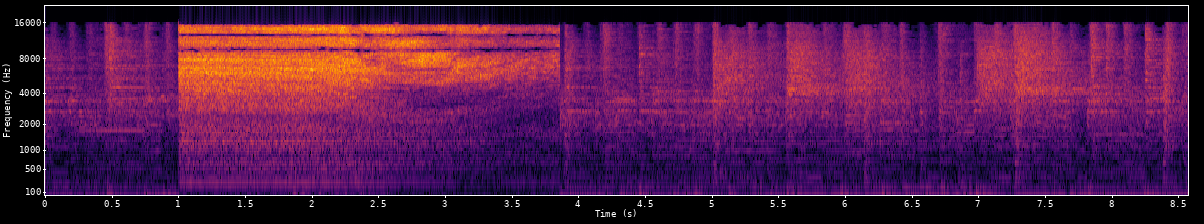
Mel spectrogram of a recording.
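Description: Hot air rework station blowing at high airflow over a GDDR6 memory chip to reflow its solder: a loud even rush of air with a low steady hum for about three seconds, fading before it stops. Background music with a steady beat plays around it.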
